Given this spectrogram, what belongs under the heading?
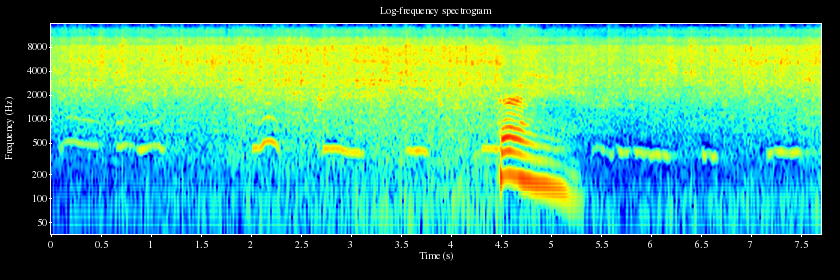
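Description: Shower water running steadily in a bathroom, a constant hiss of spray, with a person singing or humming in short phrases over it and a brief louder vocal swoop midway.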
